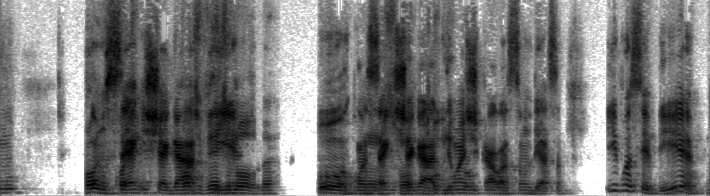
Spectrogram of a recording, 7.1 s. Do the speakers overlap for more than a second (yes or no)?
yes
